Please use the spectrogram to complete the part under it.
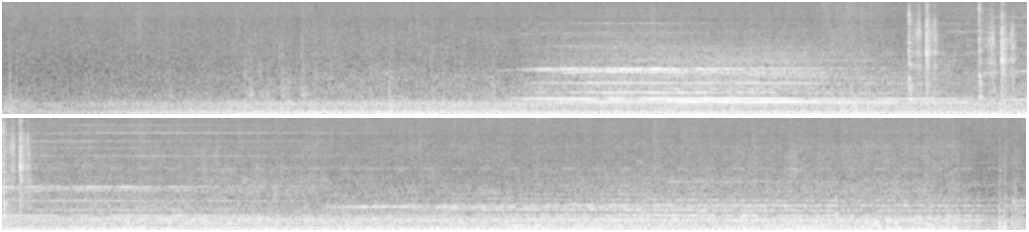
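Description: A locomotive engine rumbles and builds up as the train gets moving.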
